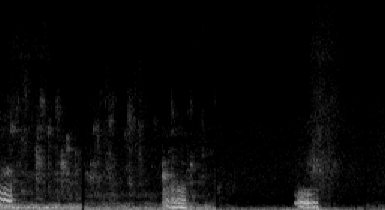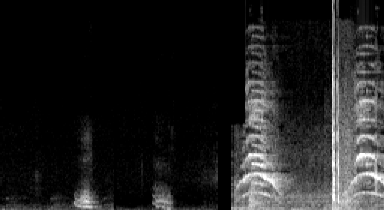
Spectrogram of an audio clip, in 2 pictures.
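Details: Domestic cat meowing indoors, a few short soft mews early on, then after a quiet stretch two loud, arching, harmonic-rich meows near the end, with a sharp click between them.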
